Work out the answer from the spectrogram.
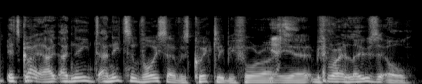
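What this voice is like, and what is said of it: Hoarse voice. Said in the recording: “I'm still hoarse ... you sound awful, mate ... I've got this sexy voice ... Don't want to be being hoarse”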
